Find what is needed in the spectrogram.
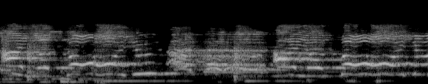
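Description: Church praise team singing into microphones, several voices led by women, with wavering vibrato on held notes over a band that plays steady low bass notes.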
